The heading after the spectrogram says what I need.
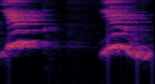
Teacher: இப் இம் ஆகிய இரு மெய்களும் மேலுதடும் கீழு உதடும் பொருந்துவதால் பிறக்கின்றன. · இரு மெய்களும் மேலுதடும் கீழுதடும் பொருந்துவதால் பிறக்கின்றன. இப், இம் நம்ம மேலுதடும் கீழுதடும் பொருந்துவதால் தான் இப்பு இம்மும் பிறக்கின்றன.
